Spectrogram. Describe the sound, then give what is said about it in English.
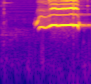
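A single loud, shrill blast from a gold whistle swells in quickly and holds a steady piercing tone for under a second before cutting off, with no one talking. “And for Coach, I just want to say, I know you're going to really want this gold whistle.”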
